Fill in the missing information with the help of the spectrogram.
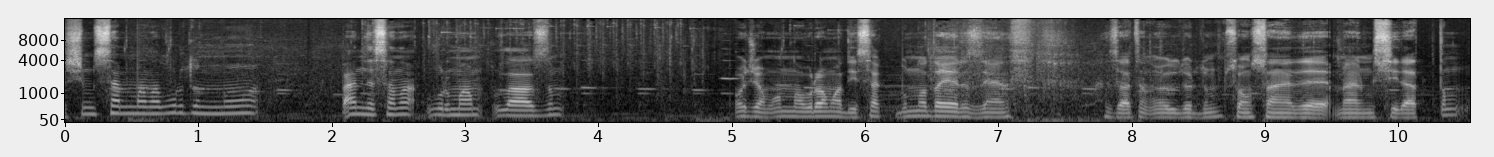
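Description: Man, gameplay host, joking and teasing, talks to viewers, faint music underneath. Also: medium pitch. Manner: playful and joking, addressing viewers as "gençler". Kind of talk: casual gameplay commentary.

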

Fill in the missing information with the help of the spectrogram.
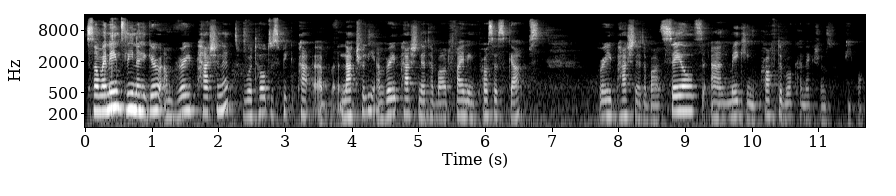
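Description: Female bank executive, concise and brisk, slightly low voice. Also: slight background noise. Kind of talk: panel discussion. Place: indoor conference stage.

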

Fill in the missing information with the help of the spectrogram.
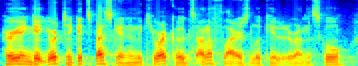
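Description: A man's voice: on the low side, animated, quick pace, darkish tone. A teenage boy anchoring a school morning show, reading announcements. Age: teens. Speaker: student news anchor. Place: school studio, indoors.

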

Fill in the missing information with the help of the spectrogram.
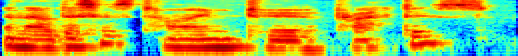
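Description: Guiding listeners through meditation, this male teacher speaks softly and hesitantly, leaving long gaps between phrases. His voice is husky and breathy, mid-range in pitch, and the audio is dull.

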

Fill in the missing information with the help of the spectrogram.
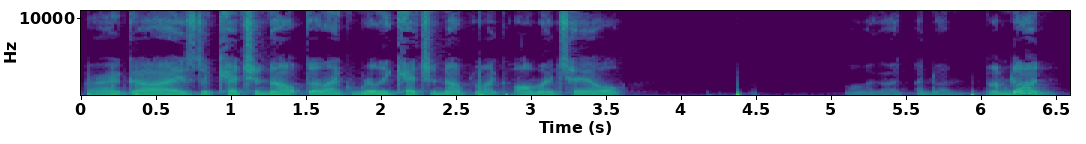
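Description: Young woman gamer, exasperated live commentary, mid-pitched, light hiss and clicks behind. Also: steady tone, normal speed. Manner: frustrated, exclaiming, rambling with many restarts. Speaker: gaming channel host. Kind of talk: casual gameplay commentary.

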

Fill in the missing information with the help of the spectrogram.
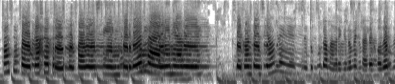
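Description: A woman's voice: fairly high pitch, slow pace, music in the background, poor audio. A woman livestreamer doing cheeky, foul-mouthed comic chat.

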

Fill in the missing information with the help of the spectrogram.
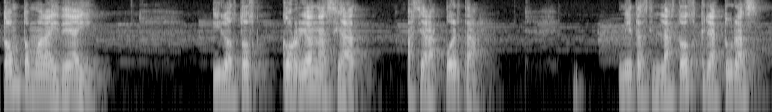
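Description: A man retells a creepypasta in a casual, halting way, often restarting and chaining events with "and then". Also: mid-range voice, fairly bright tone. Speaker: storyteller. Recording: faint music behind.

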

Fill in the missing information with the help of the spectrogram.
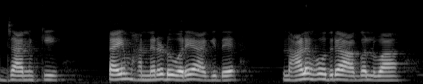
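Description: A woman's voice: mid-range voice, flat delivery, unhurried, natural voice. A woman voicing a young husband who gives short, offhand replies and teases his wife in a story reading. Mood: teasing. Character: young husband, curt and teasing. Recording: dull recording with soft music.

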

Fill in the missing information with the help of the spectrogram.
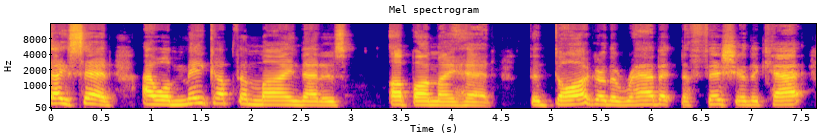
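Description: A high-pitched middle-aged American man hosts story time for children, reading a picture book aloud in an animated, exaggerated way and chatting in asides. He records indoors in a small home office.

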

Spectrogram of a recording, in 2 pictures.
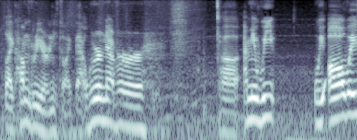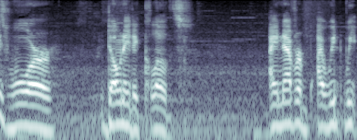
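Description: Here the same kind of scene: a blogger in his thirties, raised in South Korea, chats casually on a live-stream while sitting in a parked car with his phone at arm's length. His pitch is mid-range for a man and a bit bright; he wanders, often halting to restart or repeat a word, with a faint hum behind him.

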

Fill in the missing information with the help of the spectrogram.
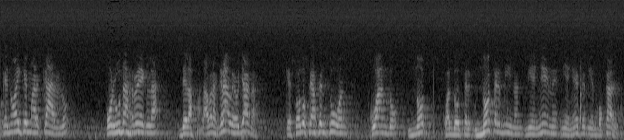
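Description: A patient schoolteacher in a TV classroom sketch, drilling word after word for his class. His voice sits high but sounds dark and mellow, with faint hiss on the old TV recording. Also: measured pace, big-room sound, low-quality recording. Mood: explaining. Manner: drills words, explanatory. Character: patient male schoolteacher explaining grammar. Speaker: teacher.

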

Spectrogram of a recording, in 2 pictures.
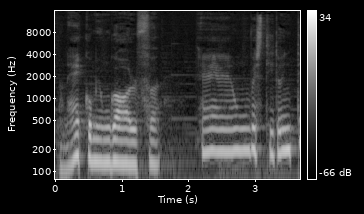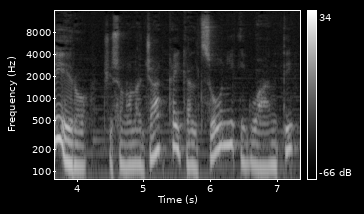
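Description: A man's voice: medium pitch, animated, takes it slowly, soft background music. A man voicing a sly, plump woman knitter in a storybook reading, coaxing and confiding. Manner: coaxing, confiding, hushed at times.

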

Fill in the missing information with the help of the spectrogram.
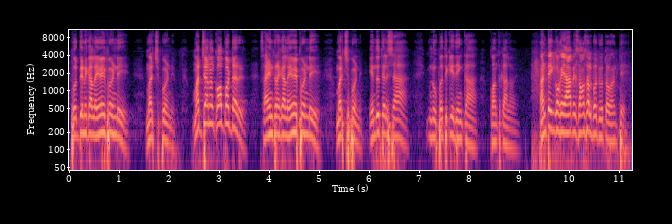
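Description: This male pastor's voice sits high and fairly bright; he is expressive and fairly quick but pauses often. In a church hall he delivers an emphatic sermon, peppering the congregation with questions and coaxing them to respond, repeat and smile.

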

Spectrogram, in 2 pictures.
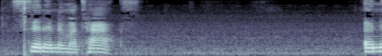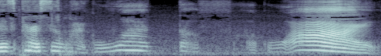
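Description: A woman gives a casual tarot reading straight to her viewers. She talks slowly in a lowish voice. Her speech is slangy and full of exclamations. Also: a little mellow. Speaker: tarot reader.

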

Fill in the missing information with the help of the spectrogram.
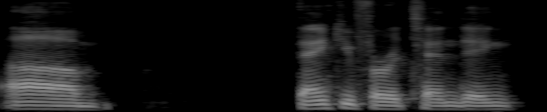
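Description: A man's voice: low voice, measured pace, warm tone, dull audio. A man presenting products in a webinar, explaining conversationally with fillers over a video call.

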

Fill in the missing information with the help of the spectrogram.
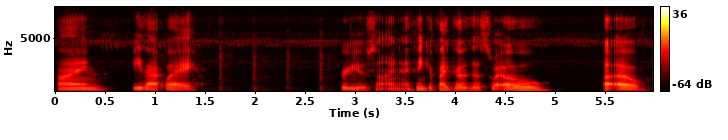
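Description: A woman's voice: a bass voice, fairly even intonation, measured pace, muffled recording. A middle-aged woman giving casual let's play commentary, thinking aloud as she plays.

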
